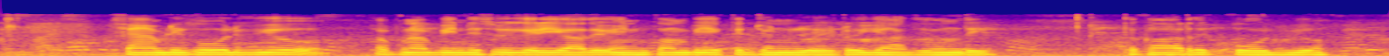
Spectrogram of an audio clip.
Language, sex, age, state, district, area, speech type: Dogri, male, 18-30, Jammu and Kashmir, Jammu, rural, spontaneous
